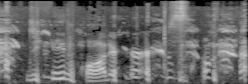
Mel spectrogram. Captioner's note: both laughing; coughing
